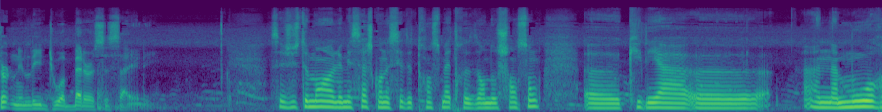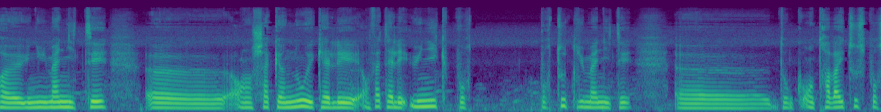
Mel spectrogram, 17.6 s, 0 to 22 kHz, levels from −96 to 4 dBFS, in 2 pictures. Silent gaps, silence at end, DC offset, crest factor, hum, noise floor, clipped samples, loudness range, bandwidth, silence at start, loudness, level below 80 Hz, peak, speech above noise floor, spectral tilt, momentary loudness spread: none; 0 s; under 0.1%; 18 dB; none; -56 dBFS; under 0.1%; 7 LU; 16.5 kHz; 0 s; -24 LUFS; -64 dBFS; -8 dBFS; 32 dB; -6 dB/octave; 14 LU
